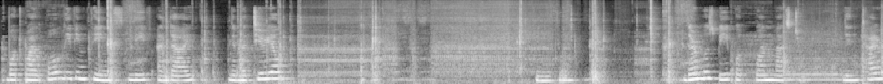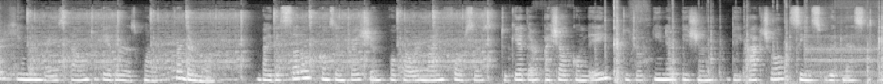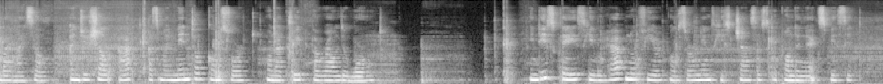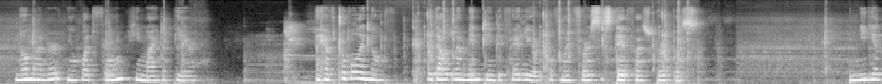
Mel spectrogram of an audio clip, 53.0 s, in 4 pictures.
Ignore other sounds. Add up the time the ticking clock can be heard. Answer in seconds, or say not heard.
not heard.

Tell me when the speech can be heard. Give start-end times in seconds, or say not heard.
0.1-4.3, 8.0-8.7, 10.2-32.2, 34.4-42.6, 44.5-50.2, 52.5-52.9.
